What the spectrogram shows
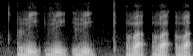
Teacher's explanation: और उर्दू में सारे व है जो वी की साउंड है तो वी में ऊपर के दांत नीचे वाले होठों में गीले हिस्से में लगते हैं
